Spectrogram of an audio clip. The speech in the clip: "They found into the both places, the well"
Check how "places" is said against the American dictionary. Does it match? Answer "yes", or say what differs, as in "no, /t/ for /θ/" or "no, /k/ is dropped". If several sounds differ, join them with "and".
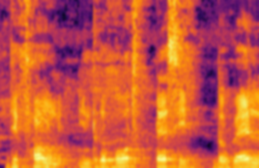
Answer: no, /l/ is dropped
